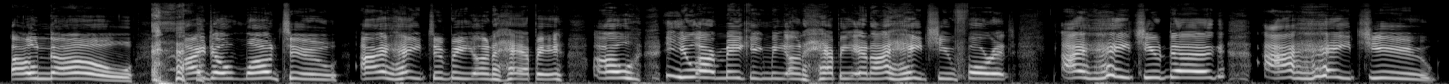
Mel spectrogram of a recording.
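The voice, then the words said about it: Melodramatic imitation of a terrible performance. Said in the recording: “I am not exaggerating the way she says any of that line. That's exactly how she delivers it. ... mimicking terrible yeah. performance.”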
